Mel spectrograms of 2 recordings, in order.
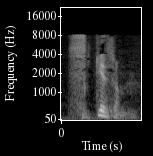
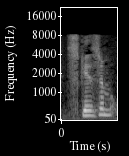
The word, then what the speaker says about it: schism: I actually looked this up because I wasn't exactly sure how it should be pronounced, and I found that it can be schism or schism. You can pronounce it either way.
